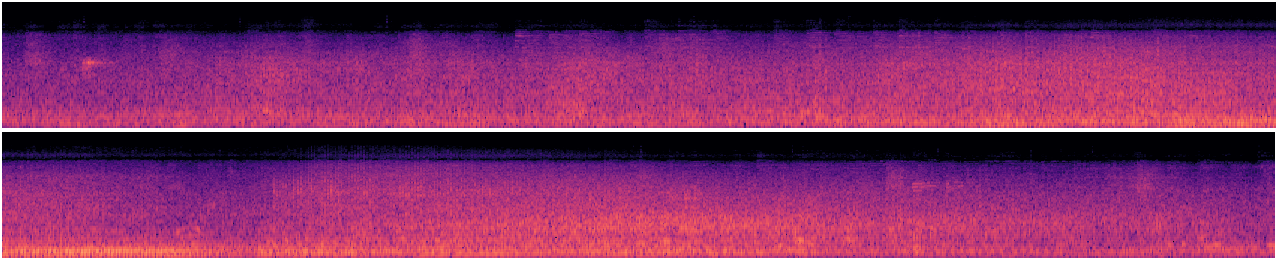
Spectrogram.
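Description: Outdoor street ambience: background voices of people at café tables mixed with road traffic, swelling to its loudest about halfway through.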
